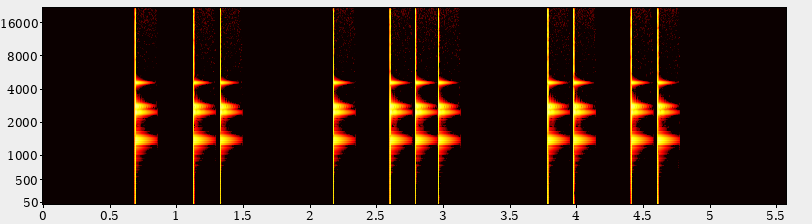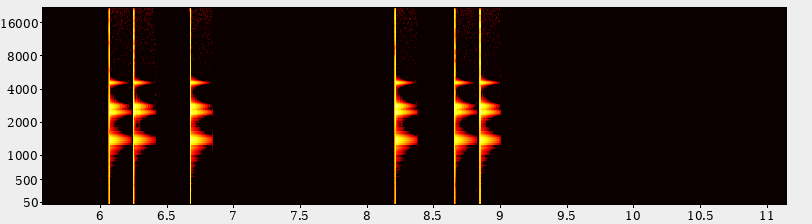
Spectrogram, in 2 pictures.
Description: Tap code, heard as taps on glass, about 5 knocks a second. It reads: BCG F B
